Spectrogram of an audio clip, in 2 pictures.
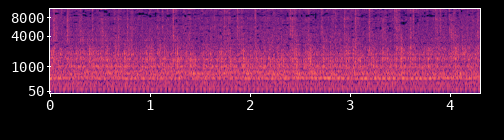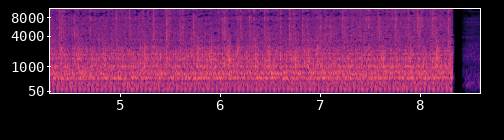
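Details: Toyota Camry 35 2.4 2AZ 16-valve at idle: dense, uneven metallic knocking running through a steady idle, pointing to a worn balance shaft and damaged bearing shells.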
